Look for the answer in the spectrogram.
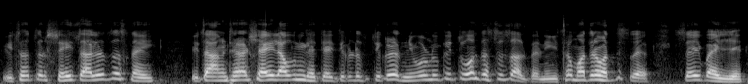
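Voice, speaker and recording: A man's voice: high-pitched, lively intonation, fairly quick, darkish tone, dull audio. A man giving a folksy storytelling speech, acting out dialogue in a rural dialect. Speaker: public speaker.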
